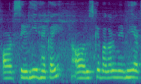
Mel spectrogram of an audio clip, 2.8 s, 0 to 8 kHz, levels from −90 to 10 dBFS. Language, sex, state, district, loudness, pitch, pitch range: Hindi, female, Bihar, Vaishali, -12 LUFS, 235 Hz, 220-245 Hz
